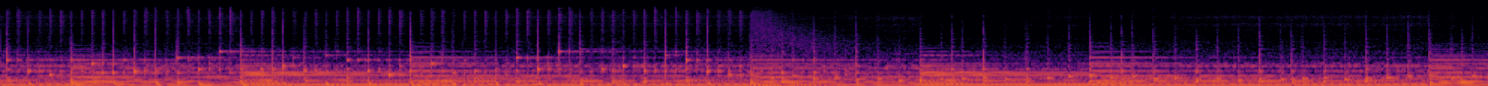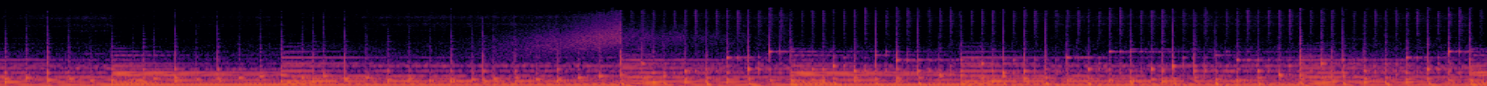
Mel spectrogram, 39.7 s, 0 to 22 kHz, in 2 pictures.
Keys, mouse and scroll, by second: 3.2 scroll up 1, 4.2 double click, 5.7 scroll up 1, 11.8 scroll up 1, 12.7 double click, 14.4 scroll down 1, 17.6 scroll up 1, 18.0 scroll down 1, 20.0 scroll up 1, 31.5 double click, 38.2 Insert.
